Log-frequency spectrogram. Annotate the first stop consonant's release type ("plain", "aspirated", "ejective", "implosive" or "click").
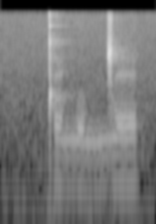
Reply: click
